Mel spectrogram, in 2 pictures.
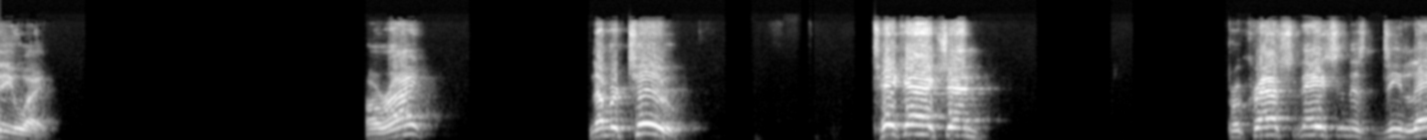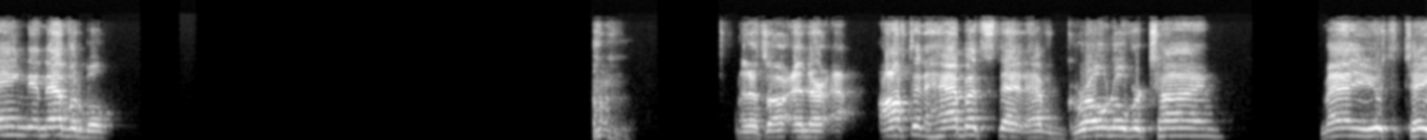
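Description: A middle-aged man speaks with animation over an online call, in bursts with pauses.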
